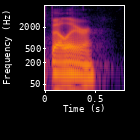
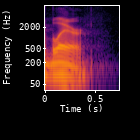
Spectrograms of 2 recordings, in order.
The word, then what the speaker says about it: Bel Air: The second one was Bel Air. – Weird. – Or as the locals say, Blair.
